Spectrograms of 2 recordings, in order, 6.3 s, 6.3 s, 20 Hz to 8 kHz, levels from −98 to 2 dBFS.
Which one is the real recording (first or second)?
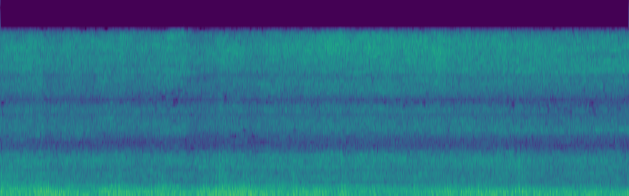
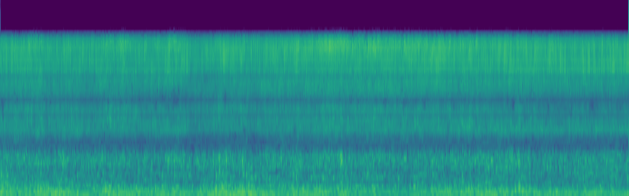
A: first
